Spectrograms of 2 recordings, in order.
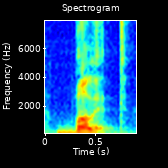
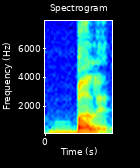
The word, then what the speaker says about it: bullet: A maioria das pessoas pronuncia como bullet. B significa bala também. Bala de revólver. Bullet. A pronúncia correta é bullet. Veja que eu coloquei um tio aqui em cima do U para tentar explicar esse som. Ele não é nem e nem u.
